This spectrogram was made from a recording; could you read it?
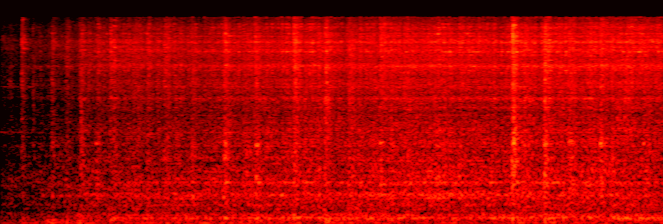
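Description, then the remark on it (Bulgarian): A metro train, ridden home late at night, rumbles steadily along the rails, a continuous low roar with faint rhythmic clicks and occasional metallic squeaks, heard from inside the carriage with no talking. “Късно е. Прибирам се с метрото.”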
